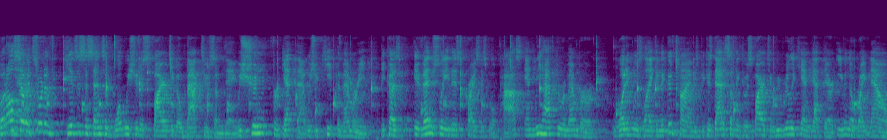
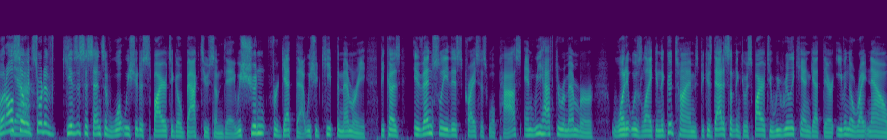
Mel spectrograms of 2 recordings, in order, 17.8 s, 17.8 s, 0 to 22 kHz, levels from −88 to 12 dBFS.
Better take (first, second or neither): second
